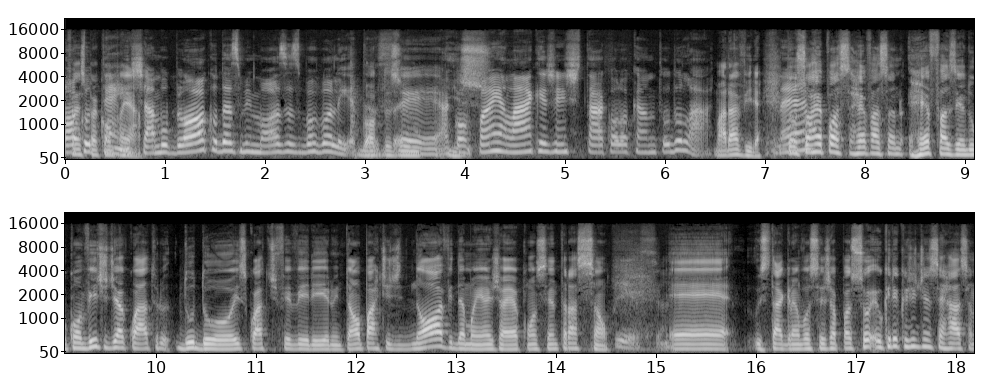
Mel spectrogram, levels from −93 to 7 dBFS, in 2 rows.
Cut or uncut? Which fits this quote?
uncut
